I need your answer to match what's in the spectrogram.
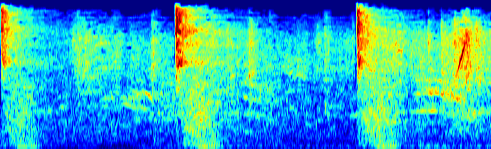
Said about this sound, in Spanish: Hubo manifestaciones, precisamente por la muerte de ese estudiante un par de días antes, y sonaban así los disparos de los botes de humo.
